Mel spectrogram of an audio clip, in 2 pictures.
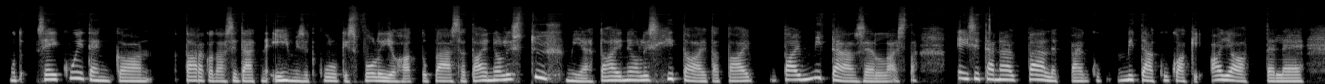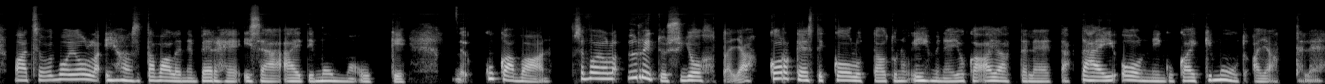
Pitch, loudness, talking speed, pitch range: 175 Hz, -19 LUFS, 145 wpm, 155-205 Hz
